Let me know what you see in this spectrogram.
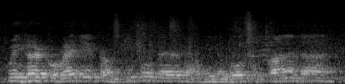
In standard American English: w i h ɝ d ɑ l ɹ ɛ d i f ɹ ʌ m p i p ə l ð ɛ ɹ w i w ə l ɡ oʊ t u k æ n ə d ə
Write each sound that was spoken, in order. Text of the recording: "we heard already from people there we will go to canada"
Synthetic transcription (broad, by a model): w i h ɝ d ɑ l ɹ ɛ d i f ɹ ʌ m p i p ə l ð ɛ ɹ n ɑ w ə n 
